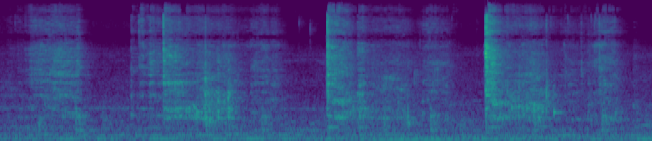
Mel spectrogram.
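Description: A spoon scrapes and clinks inside a pot of simple Kannada-style chicken curry (chicken saaru) with water added, giving several uneven stirring strokes with sharper metallic scrapes close by and no talk.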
